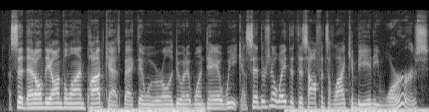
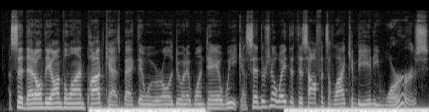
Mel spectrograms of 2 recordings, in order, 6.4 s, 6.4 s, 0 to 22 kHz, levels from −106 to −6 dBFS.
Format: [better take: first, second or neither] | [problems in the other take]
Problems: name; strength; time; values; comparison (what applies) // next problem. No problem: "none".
first | low rumble; loud; from 1.5 to 3 s and from 4.5 s on; 5 dB below the speech; faint in the first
